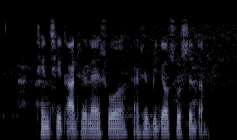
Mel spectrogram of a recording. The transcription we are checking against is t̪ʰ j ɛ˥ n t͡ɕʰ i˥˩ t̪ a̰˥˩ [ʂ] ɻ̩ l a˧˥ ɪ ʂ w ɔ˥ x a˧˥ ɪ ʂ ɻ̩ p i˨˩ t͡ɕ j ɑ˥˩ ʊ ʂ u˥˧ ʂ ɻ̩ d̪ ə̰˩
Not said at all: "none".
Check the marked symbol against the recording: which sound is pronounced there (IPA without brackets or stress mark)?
ʈ͡ʂ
